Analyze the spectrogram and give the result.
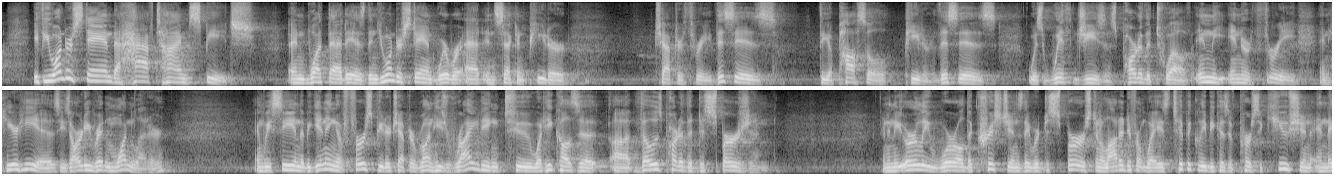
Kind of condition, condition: setting, large echoing room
